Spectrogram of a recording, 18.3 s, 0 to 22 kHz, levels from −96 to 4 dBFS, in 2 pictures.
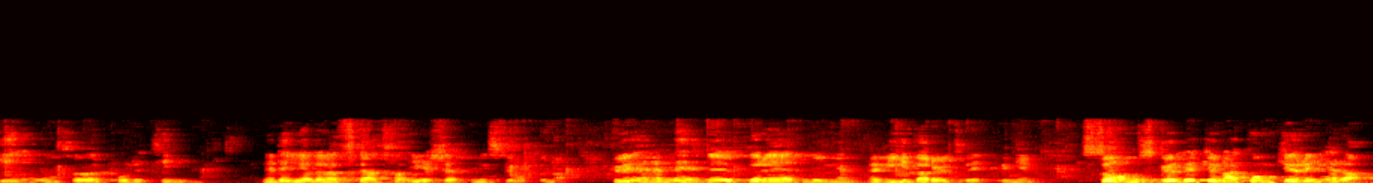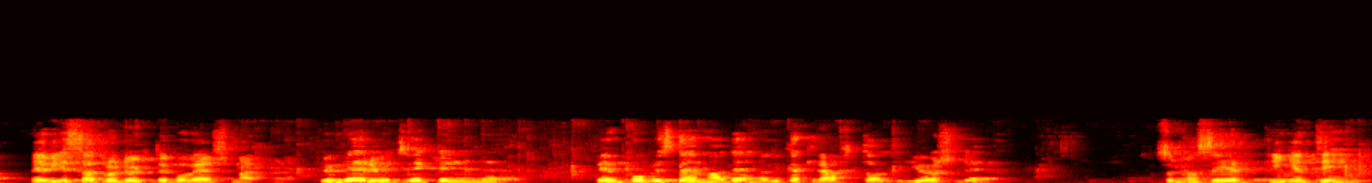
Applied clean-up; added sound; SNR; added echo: classical method WPE with log-MMSE.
